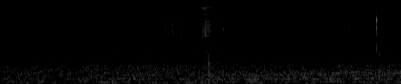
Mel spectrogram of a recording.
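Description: Near silence: faint room tone with a couple of soft clicks, one about halfway through and one near the end.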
